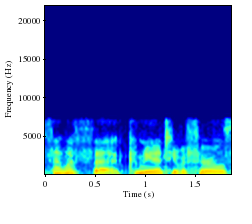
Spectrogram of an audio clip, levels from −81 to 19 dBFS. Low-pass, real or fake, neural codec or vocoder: 7.2 kHz; real; none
